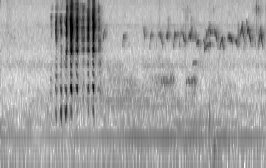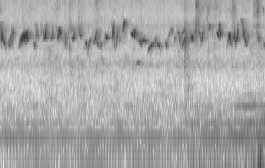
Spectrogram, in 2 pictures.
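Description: A Nigerian Dwarf goat gives one short, quavering bleat about a second in. Birds chirp steadily after it.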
